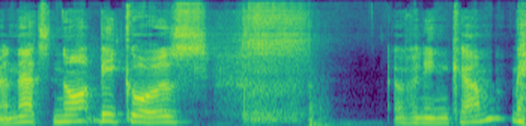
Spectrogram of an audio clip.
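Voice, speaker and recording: This woman talks in an animated tone with lively intonation. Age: 60s. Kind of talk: casual chat.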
